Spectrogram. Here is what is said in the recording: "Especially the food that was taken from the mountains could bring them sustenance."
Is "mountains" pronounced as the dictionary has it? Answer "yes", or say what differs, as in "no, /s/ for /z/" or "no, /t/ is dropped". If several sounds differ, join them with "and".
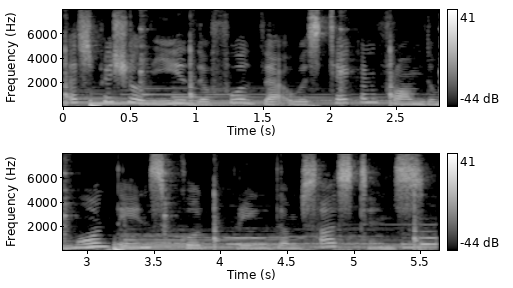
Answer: no, /s/ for /z/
